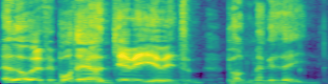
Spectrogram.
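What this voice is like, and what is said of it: Imitates another person's voice. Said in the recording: “Jerry Ewing's that... I can't do it. It hurts my throat still.”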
